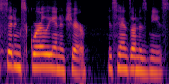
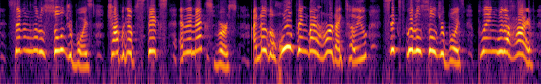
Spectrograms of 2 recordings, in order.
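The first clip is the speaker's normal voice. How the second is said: much higher, loud, unhinged; ranting as if gone mad; high unnatural voice; 9 semitones higher, 11 dB louder than usual. A narrator's reading. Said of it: "She went on in that high, unnatural voice".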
